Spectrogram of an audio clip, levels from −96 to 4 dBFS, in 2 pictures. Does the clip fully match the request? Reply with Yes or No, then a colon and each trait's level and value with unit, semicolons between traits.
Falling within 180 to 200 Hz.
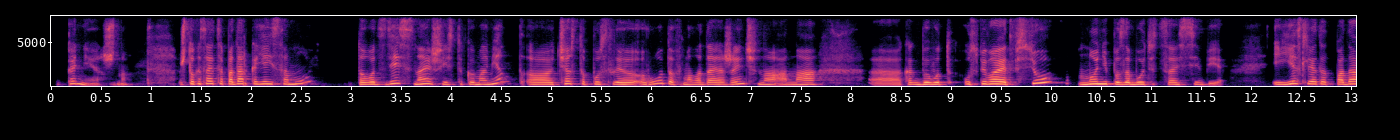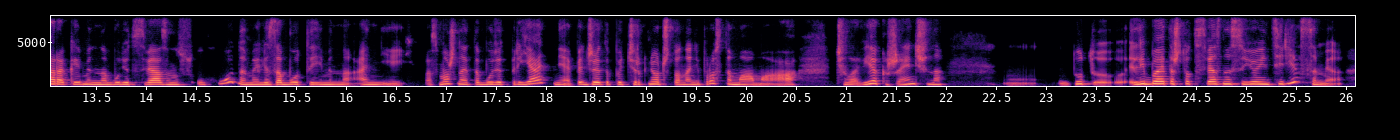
No: high, 230 Hz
